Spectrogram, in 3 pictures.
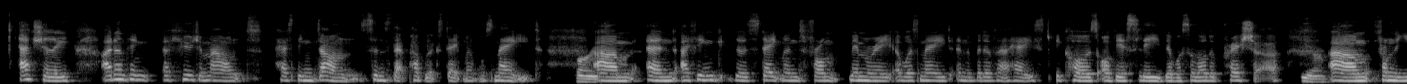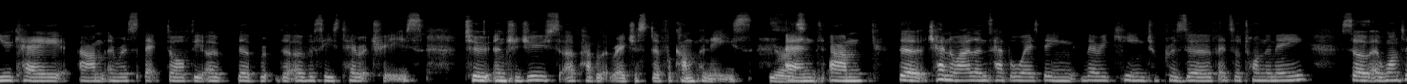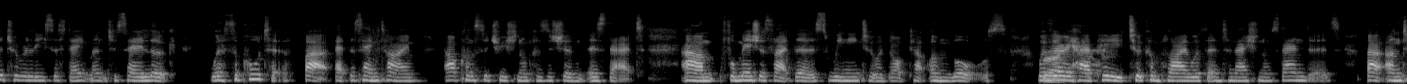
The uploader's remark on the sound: Webinar audio recording dated 2 March 2022.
